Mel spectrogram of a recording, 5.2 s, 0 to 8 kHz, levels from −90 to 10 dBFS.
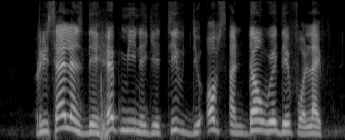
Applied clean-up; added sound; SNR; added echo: none; none; none; none.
